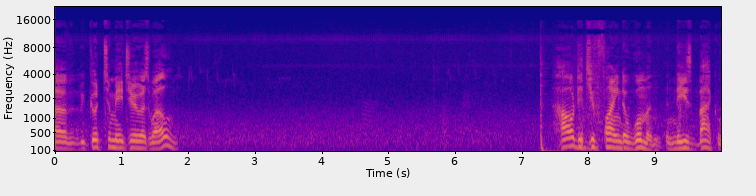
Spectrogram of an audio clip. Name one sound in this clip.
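A man speaks calmly in a deep voice, close by.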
